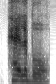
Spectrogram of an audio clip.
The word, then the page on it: hellebore: Indian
